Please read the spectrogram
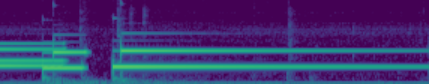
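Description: Scarbee Mark I sampled electric piano played from a keyboard, with single notes rather than a full beat. A couple of notes are struck about half a second in and released just before a second, then another note is struck just after a second and left to ring, slowly fading.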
